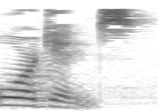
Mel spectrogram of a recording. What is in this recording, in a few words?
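"Organs", English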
